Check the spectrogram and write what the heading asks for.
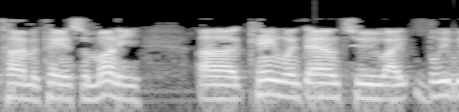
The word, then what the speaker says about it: Kahn: He pronounces it Kane. It's K-A-H-N.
